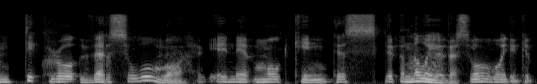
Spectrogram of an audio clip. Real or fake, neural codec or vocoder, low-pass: fake; codec, 24 kHz, 0.9 kbps, WavTokenizer, medium music audio release; 10.8 kHz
